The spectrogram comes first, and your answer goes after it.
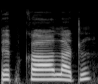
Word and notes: pepga'latl: Mi'gmaq

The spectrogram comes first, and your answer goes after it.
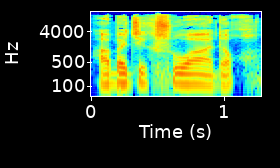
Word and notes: apajigsua'toq: apajiksua'toq

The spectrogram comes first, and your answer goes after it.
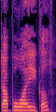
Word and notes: tapuaigl: Mi'gmaq

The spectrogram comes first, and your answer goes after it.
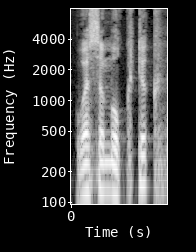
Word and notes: wessmugt'g: Mi'gmaq

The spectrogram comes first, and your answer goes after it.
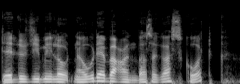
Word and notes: asgo'tg: Mi'gmaq

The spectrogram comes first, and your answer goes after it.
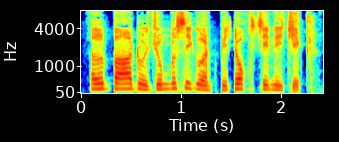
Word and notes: umsigwang: Mi'gmaq

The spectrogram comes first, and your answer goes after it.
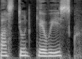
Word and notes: pastungewi'sgw: Mi'gmaq

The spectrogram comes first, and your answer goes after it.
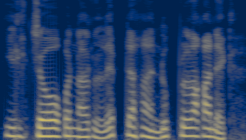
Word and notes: iljo'qonatl: Mi'gmaq

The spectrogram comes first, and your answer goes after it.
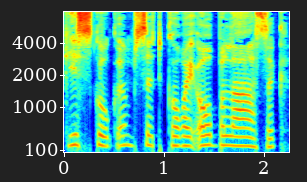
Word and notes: opla's'g: Mi'gmaq

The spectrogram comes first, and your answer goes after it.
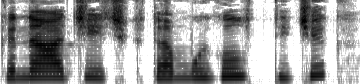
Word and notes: gna'ji'j: Mi'gmaq

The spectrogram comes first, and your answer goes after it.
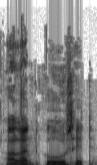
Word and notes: alangu'sit: Mi'gmaq

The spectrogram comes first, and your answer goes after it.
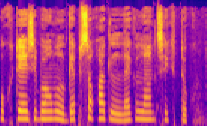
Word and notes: gepsoqatl: Mi'gmaq

